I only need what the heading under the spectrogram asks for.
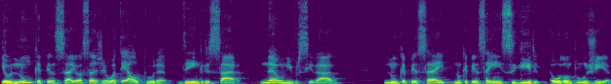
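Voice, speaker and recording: Male voice of medium pitch and dark, mellow tone at a fairly slow pace, on a very clean recording with a silent background. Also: ordinary pitch variation. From Portugal, Lisbon. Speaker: dentistry professor. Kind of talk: interview.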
